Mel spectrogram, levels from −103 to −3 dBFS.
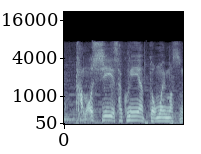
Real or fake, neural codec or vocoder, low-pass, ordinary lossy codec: real; none; 7.2 kHz; AAC, 32 kbps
